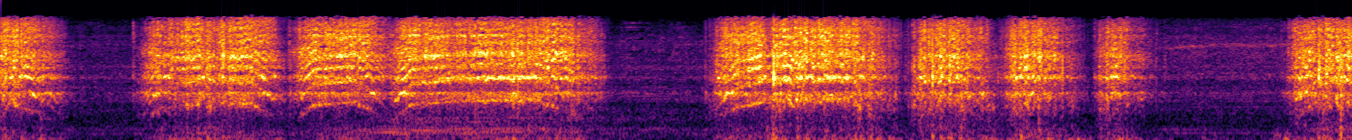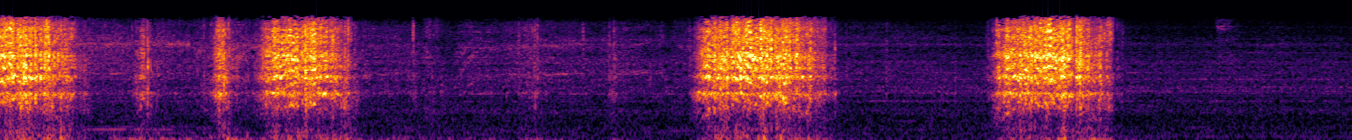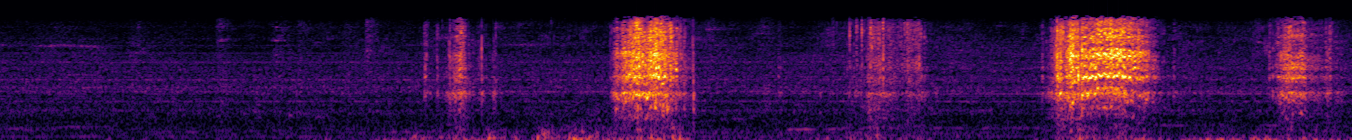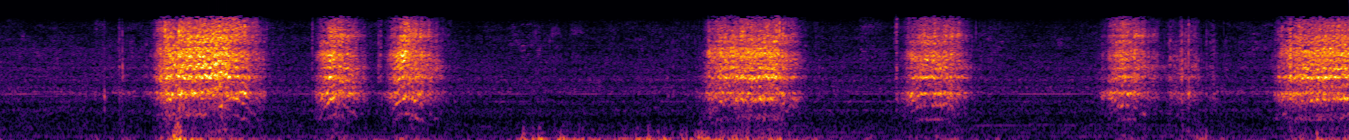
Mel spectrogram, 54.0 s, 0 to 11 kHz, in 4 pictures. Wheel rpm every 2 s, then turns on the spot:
60, 130, 170, 60, 130, 50, 60, 40, 60, 0, 70, 30, 40, 0, 0, 0, 20, 10, 20, 40, 10, 50, 20, 10, 40, 20, 30.
16-18 38-40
